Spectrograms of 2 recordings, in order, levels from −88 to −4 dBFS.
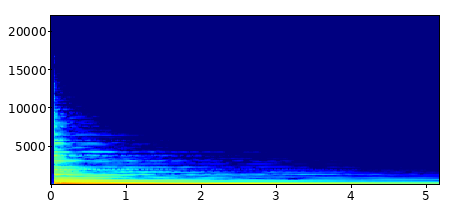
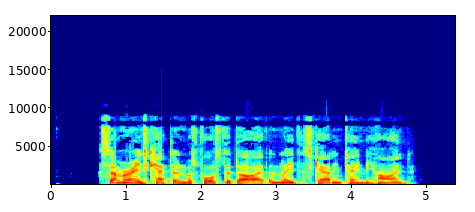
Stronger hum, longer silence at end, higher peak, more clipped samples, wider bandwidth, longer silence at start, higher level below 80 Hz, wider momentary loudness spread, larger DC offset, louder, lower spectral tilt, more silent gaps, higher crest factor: neither; second, 0 s vs 0.65 s; second, -16 dBFS vs 0 dBFS; neither; about the same, 9.6 kHz vs 9.4 kHz; second, 0 s vs 0.65 s; second, -60 dBFS vs -50 dBFS; first, 18 LU vs 6 LU; neither; second, -32 LUFS vs -15 LUFS; first, -7.5 dB/octave vs -5.5 dB/octave; neither; about the same, 16 dB vs 16 dB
